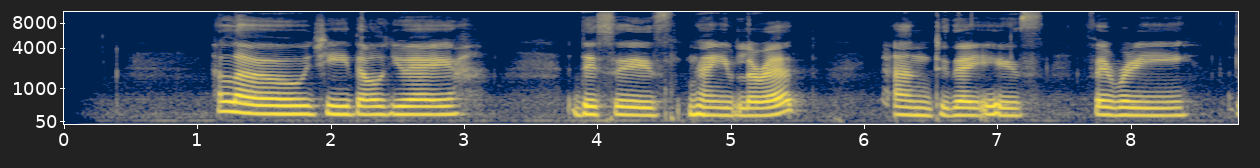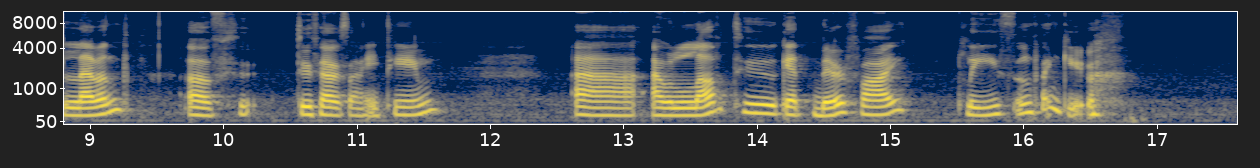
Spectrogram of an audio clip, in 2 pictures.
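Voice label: [F][Verification] Hi!, female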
